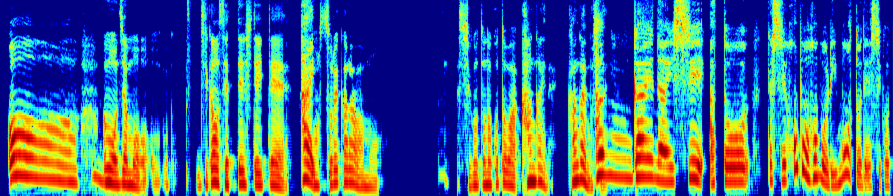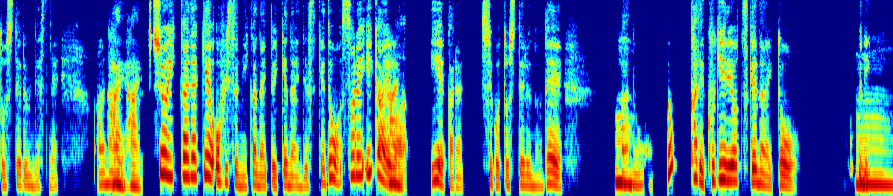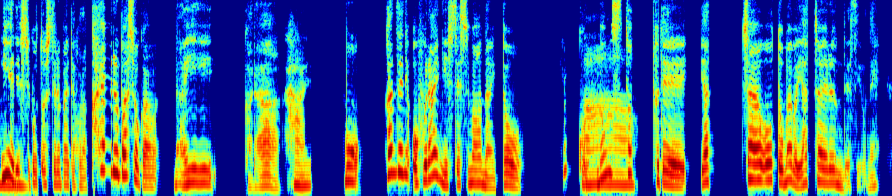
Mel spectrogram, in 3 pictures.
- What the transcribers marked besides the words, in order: none
- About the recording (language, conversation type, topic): Japanese, podcast, 仕事と私生活の境界はどのように引いていますか？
